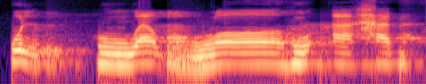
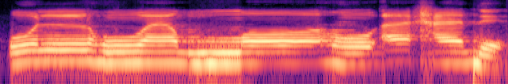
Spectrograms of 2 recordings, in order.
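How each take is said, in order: First: The recitation is stiff and choppy. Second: The recitation is smooth and flowing. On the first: The speaker calls it wrong. "kaku banget itu" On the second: The speaker calls it right. "belajar ngalir ... jadi bagus"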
